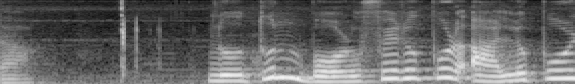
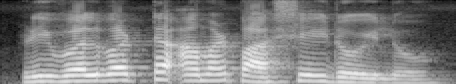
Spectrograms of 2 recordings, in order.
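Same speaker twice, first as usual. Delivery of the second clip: lightly lower, steady uncle voice; Kakababu's voice; 5 semitones lower, 4 dB louder than usual. Acted. Narrator voicing Kakababu to Santu, lightly lower.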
